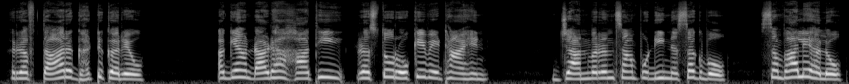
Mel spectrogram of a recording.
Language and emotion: Sindhi, fearful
